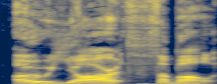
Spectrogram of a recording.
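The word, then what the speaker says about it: Oyarzabal: He is pronounced Oyarthabal. Actually, that is true. I remember there was a th in there.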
